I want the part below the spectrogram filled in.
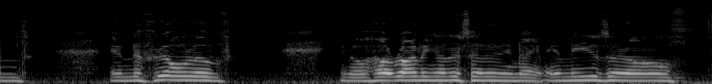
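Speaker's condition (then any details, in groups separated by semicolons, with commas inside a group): Cerebral palsy, spastic, severe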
